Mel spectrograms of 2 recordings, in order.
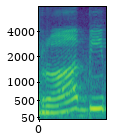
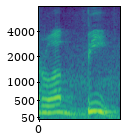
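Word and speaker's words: ربي: اس کو جوڑیں گے تو را زبر با رب، با زیر بی، ربی۔ اگر کوئی اس کو را بی پڑھے گا تو وہ غلط پڑھے گا، تو آپ نے ایسے نہیں پڑھنا، آپ نے پڑھنا ہے ربی، ٹھیک ہے؟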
